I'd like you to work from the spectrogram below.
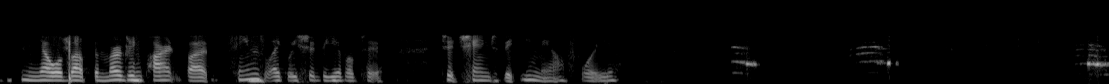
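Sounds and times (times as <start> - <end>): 
speech: 0.2 - 6.3
20-year-old male Maine Coon cat meowing: 7.3 - 7.6, 8.5 - 9.0, 10.8 - 11.0.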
